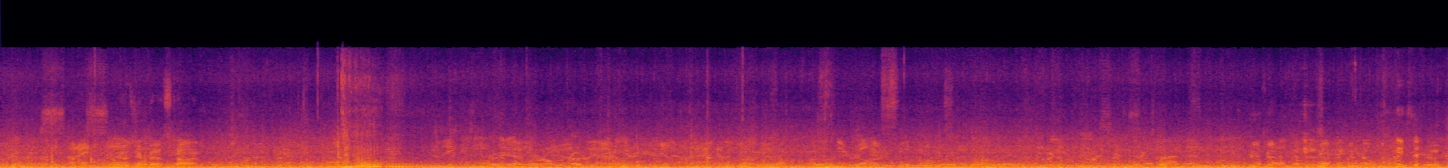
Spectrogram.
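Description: Cars' engines idling at a drag strip starting line, a steady low hum, with one engine revved up briefly about three and a half seconds in and again, more lightly, about eight seconds in. Spectators talk over it.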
